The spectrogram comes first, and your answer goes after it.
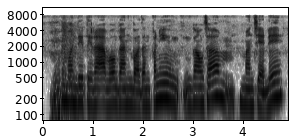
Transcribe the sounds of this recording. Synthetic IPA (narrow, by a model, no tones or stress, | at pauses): mʌnd̪irt̪iɾaʌbʌɡanbʌd͡zʌnpʌniɡaw̃t͡sʰʌmant͡sʰeʌɾule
